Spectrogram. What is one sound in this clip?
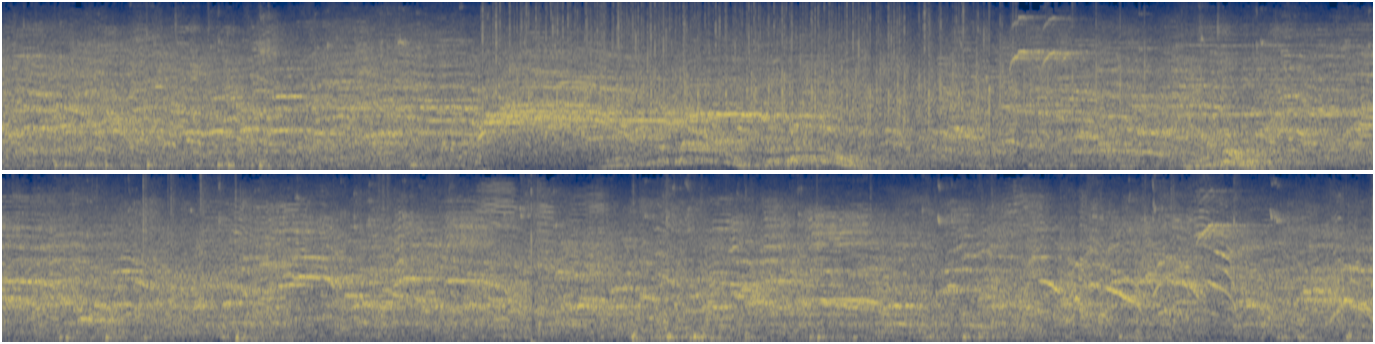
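A large crowd cheers and chatters, echoing through a big hall.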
